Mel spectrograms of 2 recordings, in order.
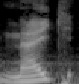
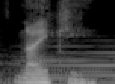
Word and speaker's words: Nike: En anglais, Nike et Niké se prononcent de la même façon. – Nike.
